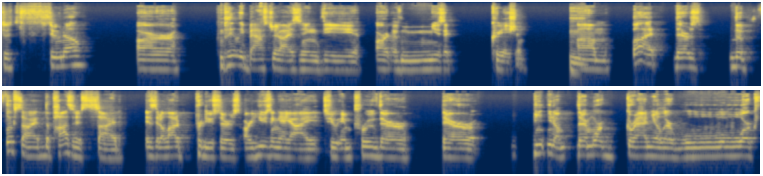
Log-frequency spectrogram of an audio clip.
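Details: Adult man who has stuttered since childhood, with the stutter audible in his speech; stuttering.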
